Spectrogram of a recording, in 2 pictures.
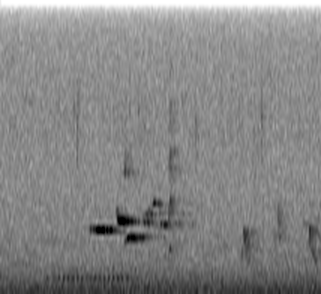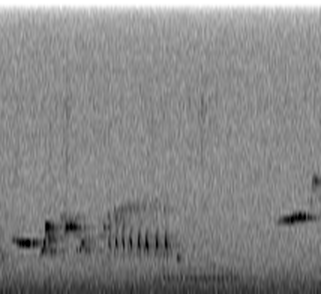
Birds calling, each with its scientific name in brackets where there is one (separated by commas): Black-headed Grosbeak (Pheucticus melanocephalus), Hermit Thrush (Catharus guttatus), American Robin (Turdus migratorius)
